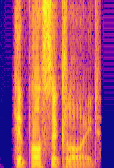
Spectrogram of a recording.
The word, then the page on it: hypocycloid: British English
